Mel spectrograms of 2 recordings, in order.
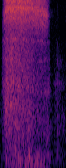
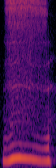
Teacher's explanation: like a s and a z, same exact shape, but one is using your voice box and the other one isn't.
